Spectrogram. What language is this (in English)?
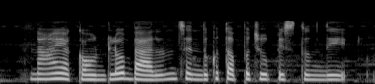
Telugu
